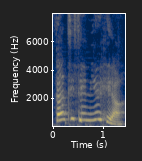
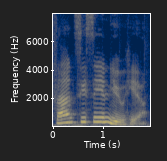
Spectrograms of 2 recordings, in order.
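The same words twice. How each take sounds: First: The pitch stays high with excited surprise. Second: The tone is sarcastic rather than excited. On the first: The meeting was genuinely unexpected. "Hear how the pitch stays high?" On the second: The meeting is no surprise at all. "in the sarcastic version"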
